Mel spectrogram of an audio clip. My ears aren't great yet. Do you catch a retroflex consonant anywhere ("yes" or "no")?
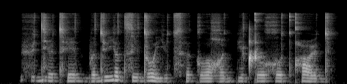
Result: yes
